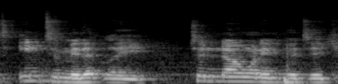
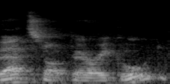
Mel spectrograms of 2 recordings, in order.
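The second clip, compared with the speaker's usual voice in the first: muttered under the breath; 4 semitones lower, 6 dB quieter than usual. Recounting a pub comedy night, mimicking a woman at the back muttering under her breath. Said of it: "this woman under her breath goes".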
